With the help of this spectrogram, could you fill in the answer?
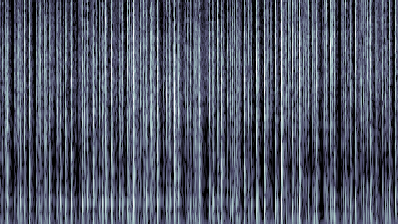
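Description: Fingertips tap the sides of a medium, closed, hollow white paperboard box held upright in both hands. About two dozen quick, dry taps give hollow, low thuds with a papery click on top. Each tap dies away almost instantly.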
